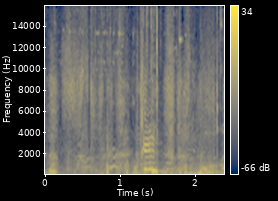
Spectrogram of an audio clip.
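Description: Unscripted voices calling out, with one loud, high-pitched shout about one and a half seconds in.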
